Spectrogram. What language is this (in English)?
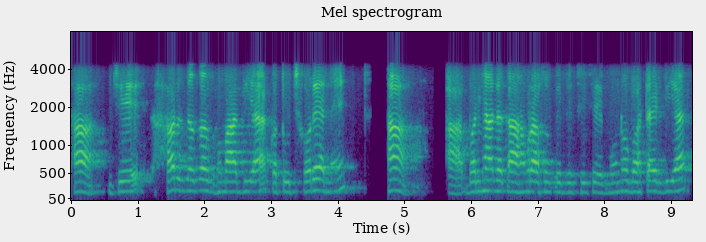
Maithili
